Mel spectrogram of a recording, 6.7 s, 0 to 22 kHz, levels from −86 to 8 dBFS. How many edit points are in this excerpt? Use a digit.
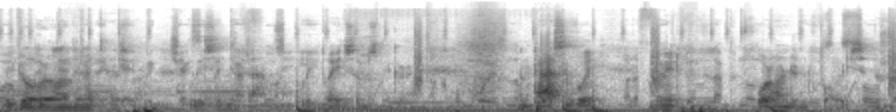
0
